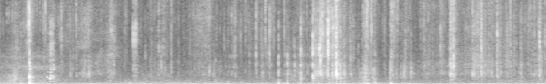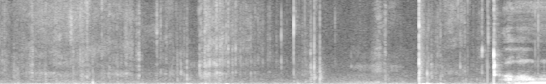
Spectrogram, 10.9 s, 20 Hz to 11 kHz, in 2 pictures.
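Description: Old sports cards, including early-1980s Fleer and Donruss, are handled and flipped close up, giving soft crinkling and papery rustles with occasional sharper snaps.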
